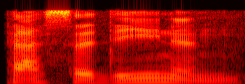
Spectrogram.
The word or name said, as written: Pasadenan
